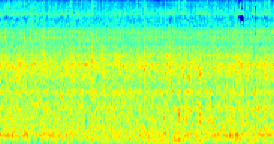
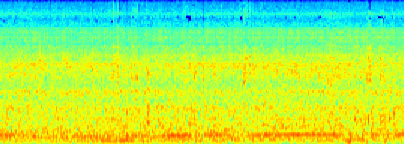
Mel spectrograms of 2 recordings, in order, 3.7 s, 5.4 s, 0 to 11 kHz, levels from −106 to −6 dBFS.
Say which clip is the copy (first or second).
first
